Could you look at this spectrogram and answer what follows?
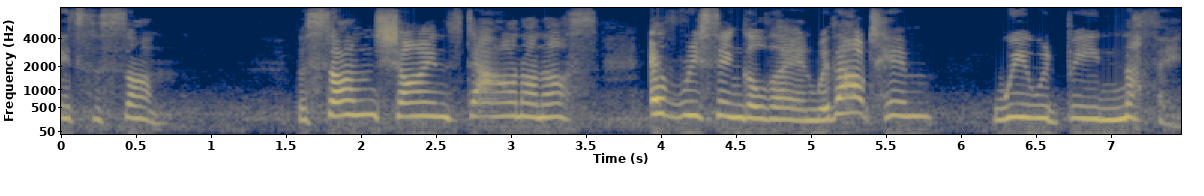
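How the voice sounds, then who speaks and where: Using a put-on character voice, a woman speaks at a moderate pace with a high pitch. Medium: read story.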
